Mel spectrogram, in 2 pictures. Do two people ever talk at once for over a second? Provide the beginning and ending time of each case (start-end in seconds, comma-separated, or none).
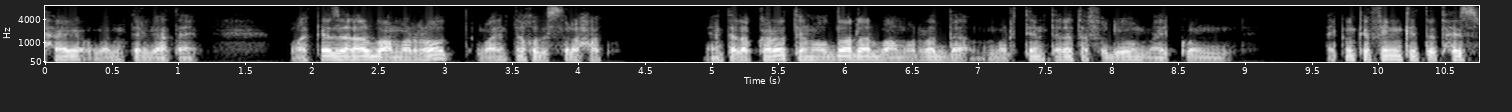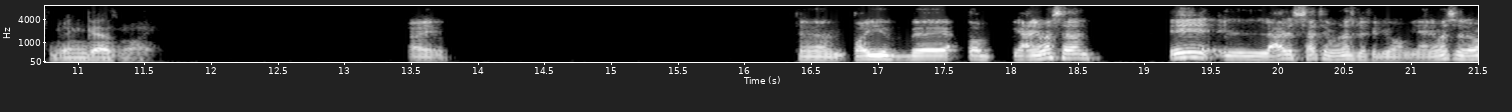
none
